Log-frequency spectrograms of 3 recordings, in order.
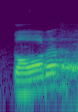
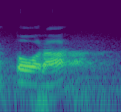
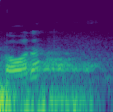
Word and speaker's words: Torá: era a Torá né tora que é o nome a pronúncia adequada tora mas alguns colocam agudo no ar aí fica Torá mas o o a forma original de se falar é tora a os escritos isso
